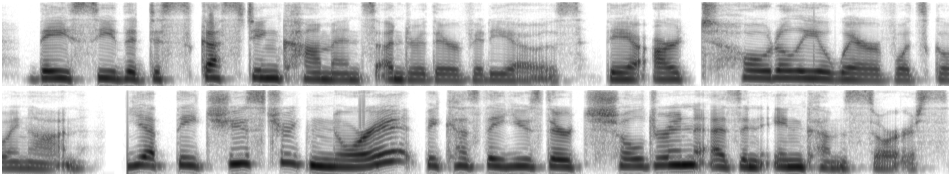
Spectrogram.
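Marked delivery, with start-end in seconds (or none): none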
